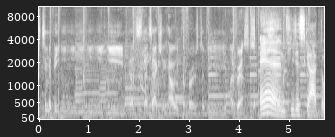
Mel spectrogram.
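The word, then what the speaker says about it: Timothée: you say his name there's actually several E's so it's Timothy and he just got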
